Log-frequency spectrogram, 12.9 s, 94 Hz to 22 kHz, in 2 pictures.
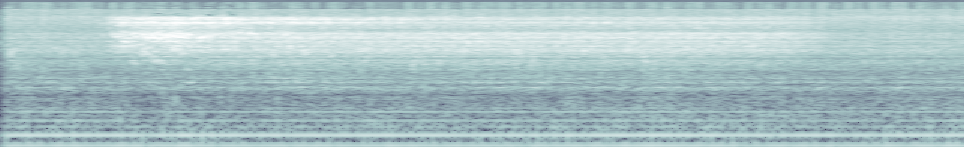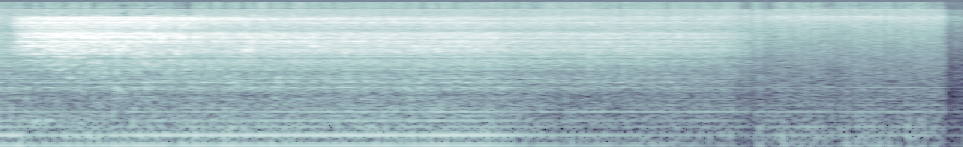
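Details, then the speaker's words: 5E3 tweed valve amp copy, bright channel, hum-level check: steady low mains hum under loud hiss swelling with the sweep; definite hum alongside hiss, source not yet found. "Okay. Definitely some hum there alongside the hiss."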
